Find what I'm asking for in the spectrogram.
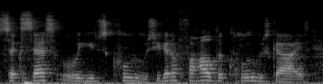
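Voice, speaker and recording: A man's flat, monotone voice with audible room echo. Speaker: motivational YouTuber. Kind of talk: casual vlog talk to camera. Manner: fast; halting with many fillers.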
